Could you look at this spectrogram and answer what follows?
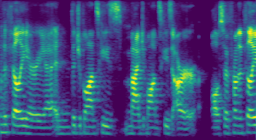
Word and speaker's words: Jablonski: So it was 2 generations ago, it was Jablonowski, still pronounced Jablonski.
